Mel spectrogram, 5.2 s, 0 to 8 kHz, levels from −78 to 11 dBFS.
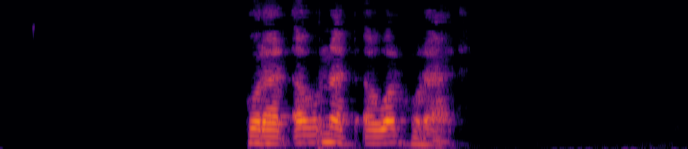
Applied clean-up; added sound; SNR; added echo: neural mask model DeepFilterNet 3.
